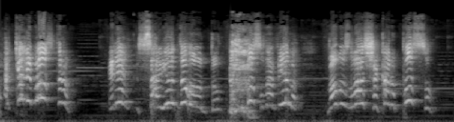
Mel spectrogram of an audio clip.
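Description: An extremely high, put-on character voice moves at a fairly slow pace with long, frequent pauses while faint music plays in the background. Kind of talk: reading game dialogue in a playthrough. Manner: excited, alarmed.

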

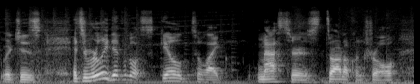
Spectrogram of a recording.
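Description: A man talks at a fairly quick pace while faint music plays behind him. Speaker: FPV drone channel host. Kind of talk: commentary. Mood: enthusiastic, relaxed. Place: studio.

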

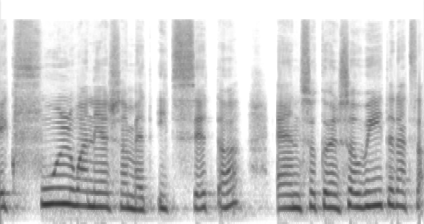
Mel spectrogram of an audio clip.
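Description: A woman at a fairly slow pace. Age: 30s. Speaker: teacher; teacher telling life story. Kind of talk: testimony. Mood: earnest, reflective, emotional topic. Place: studio.

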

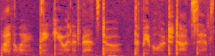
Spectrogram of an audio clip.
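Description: Whispering and soft-spoken, a woman talks at a fairly quick pace over noticeable background noise. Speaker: ASMR creator. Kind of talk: casual vlog chat. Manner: soft close-mic whisper. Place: home room. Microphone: studio mic.

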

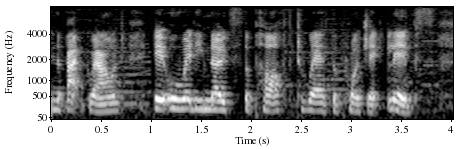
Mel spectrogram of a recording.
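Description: Faint music plays behind a woman who talks at a moderate pace with ordinary pitch variation. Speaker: app development tutor. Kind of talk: tutorial.

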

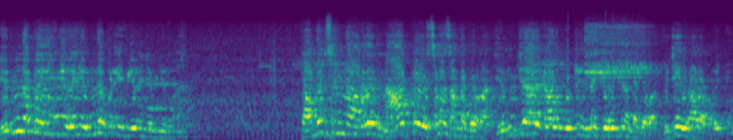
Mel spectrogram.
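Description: A man speaks at an extremely high pitch with very wide pitch swings. Noticeable background noise runs underneath. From Tamil Nadu, India. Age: 20s. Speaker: political activist; speaker. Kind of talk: protest rally speech. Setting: outdoor protest rally. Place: street.

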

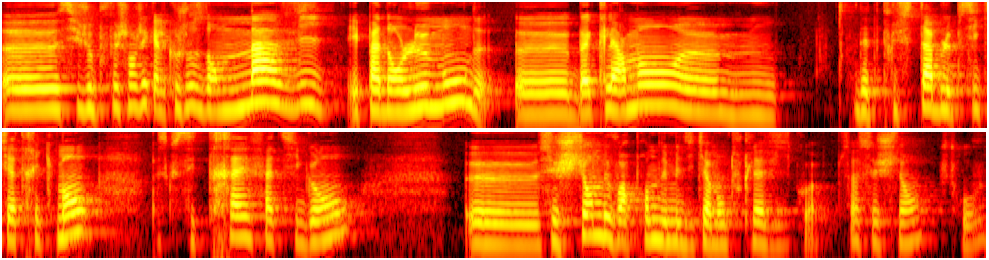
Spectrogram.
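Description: At a moderate pace, the voice makes big swings in loudness with fairly even intonation over a quiet background. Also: woman. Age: 40s. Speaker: photographer; interviewee. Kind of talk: interview monologue. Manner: hesitant, many fillers and repeats. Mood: candid, reflective. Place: studio.

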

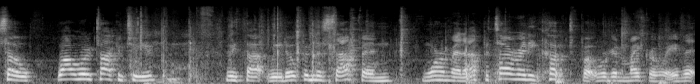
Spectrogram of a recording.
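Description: The speaker moves at a fairly quick pace. Noticeable background noise sits under the voice. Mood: cheerful, enthusiastic. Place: kitchen. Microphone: camera far.

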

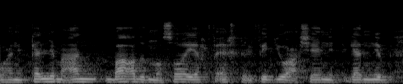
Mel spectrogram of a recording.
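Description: At a fairly slow pace, a man speaks in a normal speaking voice, fairly low-pitched and fairly even in intonation, over light background noise. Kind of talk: informative talk to camera. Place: office. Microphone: phone near.

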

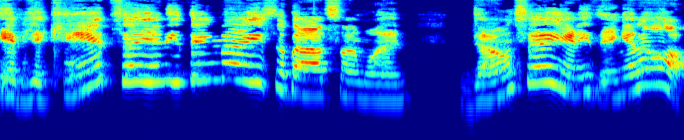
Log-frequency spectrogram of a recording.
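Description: A put-on character voice at a very slow pace with very wide pitch swings. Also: female-sounding voice, high pitch for a woman. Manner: condescending, mocking.

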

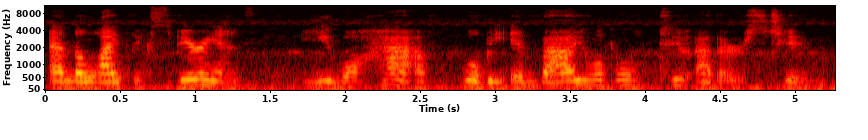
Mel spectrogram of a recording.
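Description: A woman speaks fairly slowly while light noise sits in the background. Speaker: tarot reader. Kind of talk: tarot reading to camera. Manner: firm, motherly pep talk. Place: home room. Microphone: phone near.

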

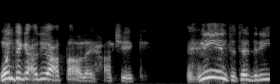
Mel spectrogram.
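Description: The voice moves through very wide pitch swings. The sound is dry with no echo and the background is quiet. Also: man. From Kuwait. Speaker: bodybuilding judge. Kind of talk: live stream interview. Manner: fast. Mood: earnest, firm. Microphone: unstable connection, voice cutting out; video call.

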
